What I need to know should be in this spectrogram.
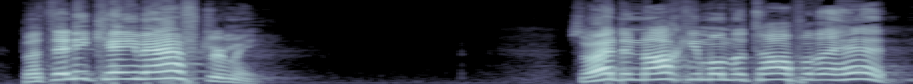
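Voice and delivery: loud, high, driving sermon voice; full-force preaching. Acted. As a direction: hammer each line at the congregation.

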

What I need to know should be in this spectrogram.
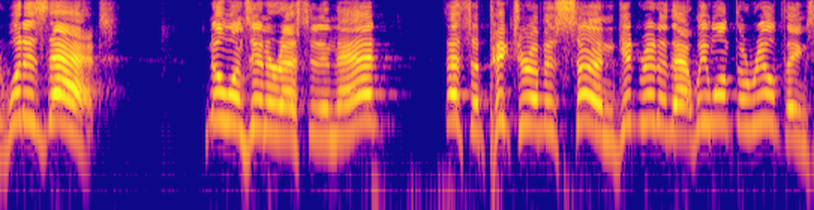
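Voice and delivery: high, loud indignant shout; shouted from the crowd. Retold or imitated. Bidder in the crowd yells at auctioneer, high indignant shout. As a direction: protest loudly from the crowd. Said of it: "someone shouted from the crowd".

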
